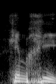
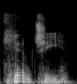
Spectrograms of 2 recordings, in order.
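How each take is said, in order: First: The middle consonant is a throaty, rasping 'ch' sound. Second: The middle consonant is a church-like 'ch' sound. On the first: It names the medieval rabbi. The speaker calls it right. "It's kimchi. ... It's got a chet in there" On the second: It names the Korean food. The speaker calls it wrong. "I'm glad he didn't say kimchi. My wife likes to eat kimchi"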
